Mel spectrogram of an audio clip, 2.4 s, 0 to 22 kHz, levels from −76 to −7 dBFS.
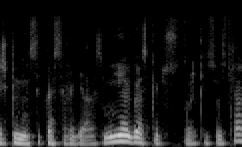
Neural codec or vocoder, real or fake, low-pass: codec, 44.1 kHz, 2.6 kbps, SNAC; fake; 14.4 kHz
